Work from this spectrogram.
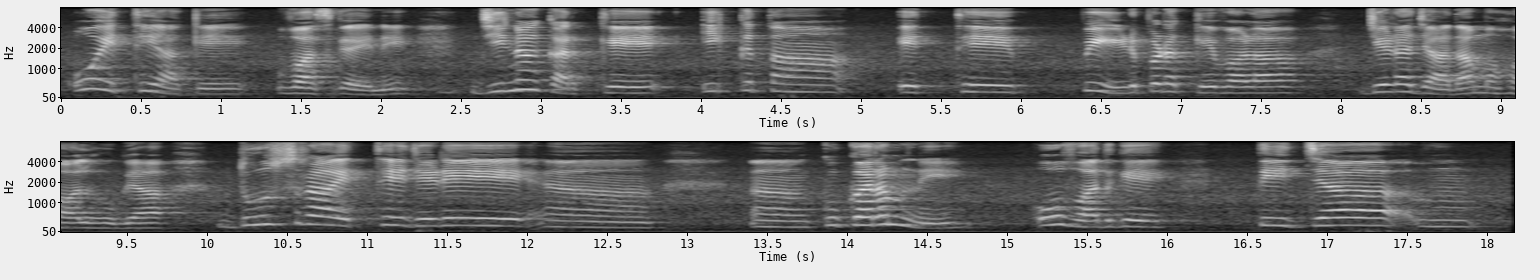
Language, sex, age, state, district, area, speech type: Punjabi, female, 45-60, Punjab, Mohali, urban, spontaneous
